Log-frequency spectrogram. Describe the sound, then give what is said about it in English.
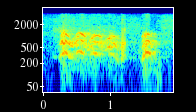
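Great Dane dog barking outdoors near a back deck: a few deep, harmonically rich barks and yips in short bursts with brief gaps, fairly loud and with no talk over them. “Yeah, that's my neighbor's dog, man. She's got three Great Danes. They're huge.”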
